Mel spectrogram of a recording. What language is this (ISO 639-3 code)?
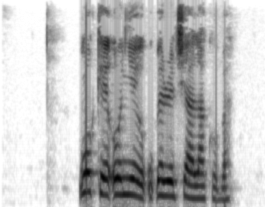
ibo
